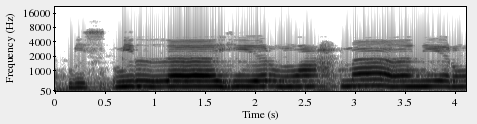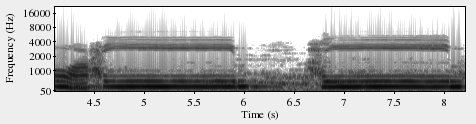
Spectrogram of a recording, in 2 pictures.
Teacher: mad arid lisukun panjang bacaannya adalah 6 harokat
